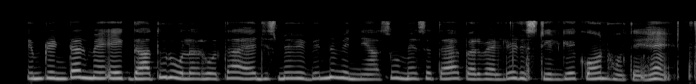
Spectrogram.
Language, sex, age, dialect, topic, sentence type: Hindi, female, 46-50, Hindustani Malvi Khadi Boli, agriculture, statement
